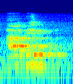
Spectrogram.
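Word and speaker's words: آمين: Kalau kata penting kita baca panjangnya di i, amin. Yang betul bacaannya di depan A 2 harakat, di I-nya sekitar 2 atau sampai 3 harakat.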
